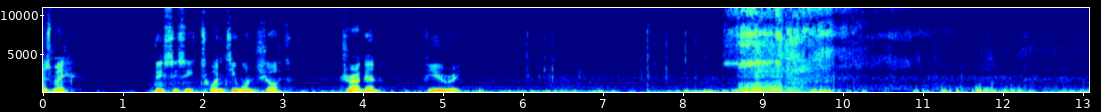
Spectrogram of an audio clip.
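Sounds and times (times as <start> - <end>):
firework fuse hissing: 8.5 - 13.0.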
